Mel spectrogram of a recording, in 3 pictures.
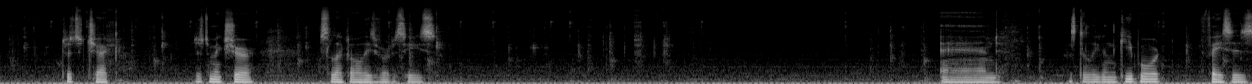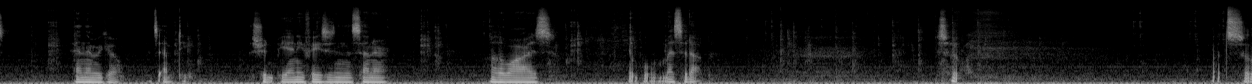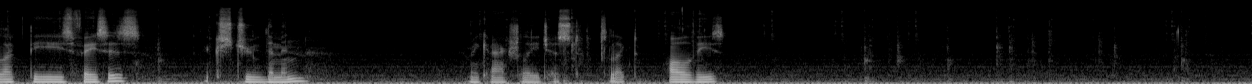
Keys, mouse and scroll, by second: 0.3 b, 1.6 b, 3.1 b, 4.4 b, 5.3 b, 6.9 b, 10.2 Return, 10.7 Delete, 14.5 Tab, 16.5 click, 16.9 a, 17.6-18.1 middle drag, 18.0 a, 18.8-19.8 middle drag, 18.8 KP_5, 20.2 middle click, 20.4 Tab, 21.3 middle click, 27.0 e, 30.8 ctrl+z, 35.0 shift+b, 35.6 middle click, 36.9 middle click.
